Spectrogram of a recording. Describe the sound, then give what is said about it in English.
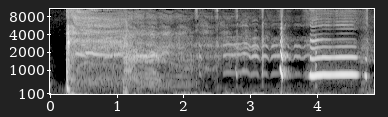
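Coughing and throat clearing as a person tries to get something out of their throat, starting with a sharp hacking burst, then rough raspy voiced strains and another cough, ending in a drawn-out, strained vocal hum. “is just coughing out a I don't know what right now”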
